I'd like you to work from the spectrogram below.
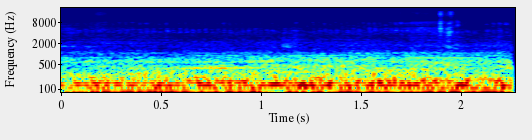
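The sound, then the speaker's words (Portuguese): A police car drives by, heard as a steady, fairly loud low engine rumble with road noise lasting a couple of seconds, without any siren and with no one speaking. “Nossa, passou a polícia ali, caralho, que susto.”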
